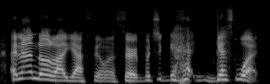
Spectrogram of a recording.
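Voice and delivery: ordinary talk, nothing marked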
